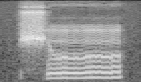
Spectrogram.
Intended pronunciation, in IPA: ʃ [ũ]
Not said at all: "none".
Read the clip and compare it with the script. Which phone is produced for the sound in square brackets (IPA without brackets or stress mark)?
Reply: ũ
